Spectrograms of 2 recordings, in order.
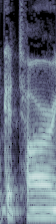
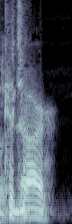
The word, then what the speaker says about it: Qatar: I like Qatar. I might just stick with that. – Qatar? Emphasis on the second A? – Yeah. It's going to be hard for me to say Qatar because that's how the English say it.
